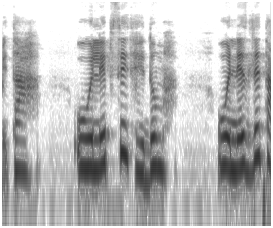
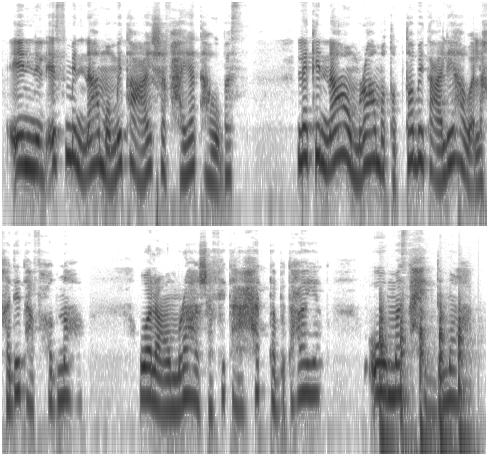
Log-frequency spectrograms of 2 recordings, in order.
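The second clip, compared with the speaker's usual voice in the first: plain reading voice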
